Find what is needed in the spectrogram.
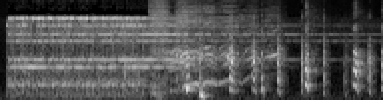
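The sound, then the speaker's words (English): A telephone bell rings steadily and loudly for a moment, then breaks off into a quick run of choppy, giggling bursts with no talking. “Pick it up. Answer it. Oh, baby, just ignore that phone call, baby.”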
